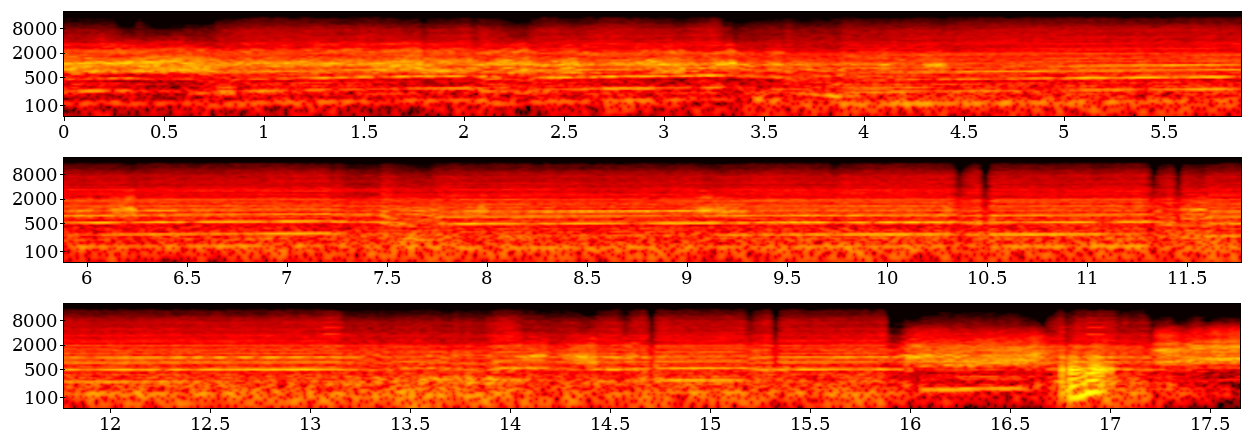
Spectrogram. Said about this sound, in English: Okay, burning tires.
